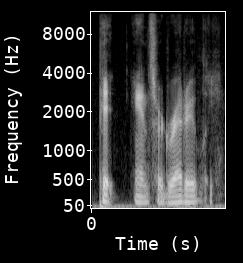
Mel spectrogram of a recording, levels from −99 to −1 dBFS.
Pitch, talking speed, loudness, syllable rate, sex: 110 Hz, 135 wpm, -23 LUFS, 7.4 syllables/s, male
